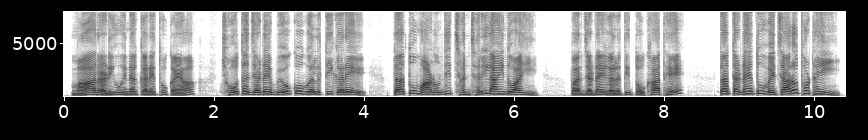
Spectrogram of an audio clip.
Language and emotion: Sindhi, angry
